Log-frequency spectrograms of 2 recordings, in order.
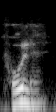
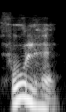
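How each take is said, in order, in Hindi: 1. शब्द की शुरुआत महाप्राण p की आवाज़ से होती है। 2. शब्द की शुरुआत f की आवाज़ से होती है। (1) "जबकि आप कहना चाह रहे हैं वो फूल है" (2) "वो आदमी समझेगा कि मैं बेवकूफ हूं"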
